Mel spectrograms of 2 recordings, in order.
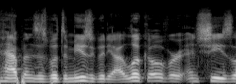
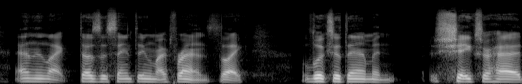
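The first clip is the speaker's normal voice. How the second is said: ordinary delivery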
